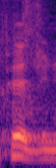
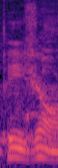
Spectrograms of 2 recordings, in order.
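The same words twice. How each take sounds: First: It is pronounced like the English bird word. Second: It is pronounced with a French sound. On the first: The speaker calls it wrong. "you wouldn't say it's a pigeon" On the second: The speaker calls it right. "If we were in Paris ... you'd say there's a pigeon"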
